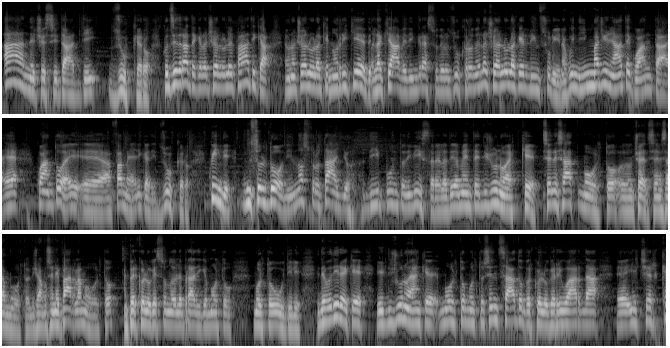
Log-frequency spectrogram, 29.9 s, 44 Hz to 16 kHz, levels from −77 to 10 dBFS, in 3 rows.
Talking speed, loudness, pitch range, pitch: 185 wpm, -19 LUFS, 130-170 Hz, 150 Hz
